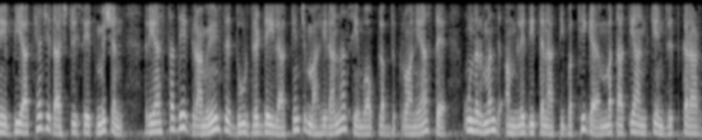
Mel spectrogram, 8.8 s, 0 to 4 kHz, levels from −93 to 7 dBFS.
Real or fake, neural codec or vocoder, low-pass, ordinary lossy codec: real; none; 3.6 kHz; none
